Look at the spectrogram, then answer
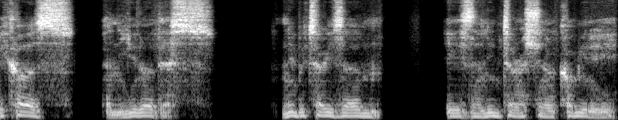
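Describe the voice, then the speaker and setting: A man's very deep, low voice, monotone and flat, at a fairly slow pace with long, frequent pauses, very even loudness, and a dry, close sound with no echo. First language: not English. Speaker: painter and photographer. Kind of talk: casual monologue to camera. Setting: small home studio. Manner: halting.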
